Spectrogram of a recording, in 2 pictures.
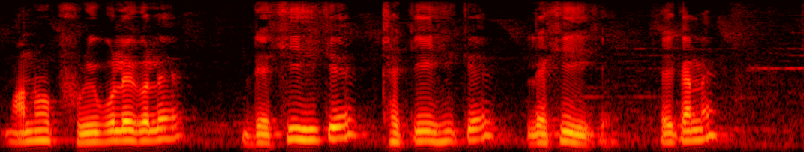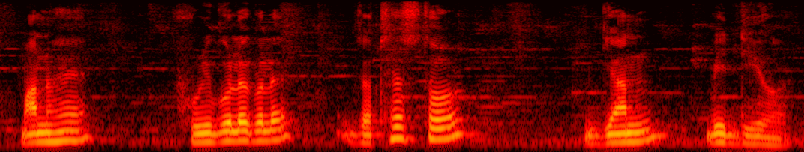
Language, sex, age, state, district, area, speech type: Assamese, male, 45-60, Assam, Sivasagar, rural, spontaneous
